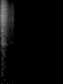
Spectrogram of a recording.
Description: [Perc] Shaker 2.wav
